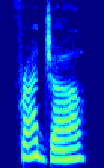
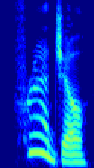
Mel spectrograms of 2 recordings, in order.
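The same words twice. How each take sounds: First: FRAGILE ending in a long "jile"; British pronunciation. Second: FRAGILE ending in a reduced "jul"; American pronunciation. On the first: Narrator recaps the word for learners, British FRAGILE as "fraj-ile". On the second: Narrator recaps the word for learners, American FRAGILE as "fraj-ul". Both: Shown as a demonstration. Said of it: "that's your Lexikit word today".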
